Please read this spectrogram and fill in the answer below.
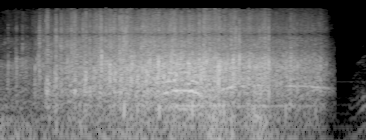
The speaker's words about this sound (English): Wow. Well, you know, it's interesting that Harvard's clapping, and I think that's a lot of the students.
